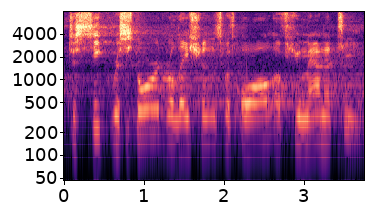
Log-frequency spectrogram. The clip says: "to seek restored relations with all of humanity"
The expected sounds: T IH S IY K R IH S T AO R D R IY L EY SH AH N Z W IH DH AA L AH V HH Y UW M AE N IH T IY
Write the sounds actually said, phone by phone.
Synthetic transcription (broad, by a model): T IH S IY K R IH S T AO R D R IY L EY SH AH N Z W IH DH AA L AH V HH Y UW M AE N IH T IY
